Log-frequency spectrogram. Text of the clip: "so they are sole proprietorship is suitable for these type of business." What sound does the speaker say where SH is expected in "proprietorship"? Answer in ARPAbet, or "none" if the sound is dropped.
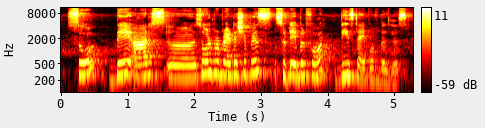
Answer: SH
